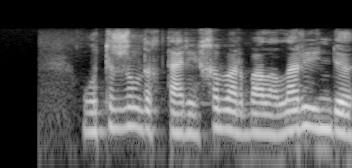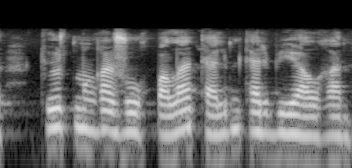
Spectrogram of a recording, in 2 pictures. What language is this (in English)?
Kazakh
